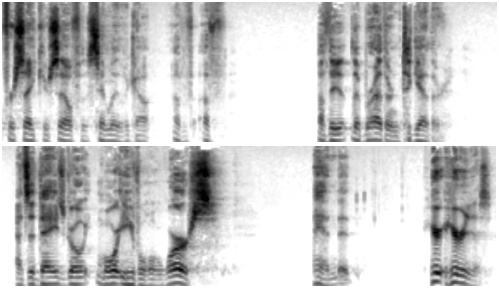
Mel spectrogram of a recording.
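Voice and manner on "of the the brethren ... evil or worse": ordinary talk, nothing marked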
